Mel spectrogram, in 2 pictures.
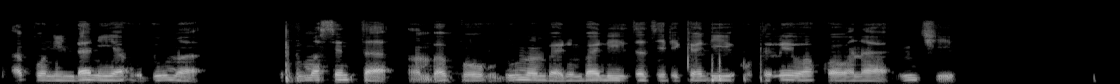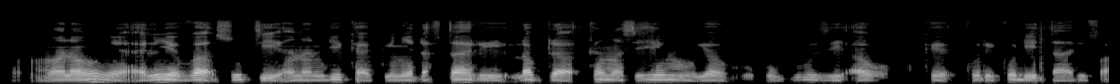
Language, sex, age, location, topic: Swahili, male, 18-24, Wajir, government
